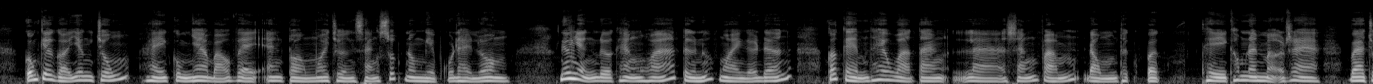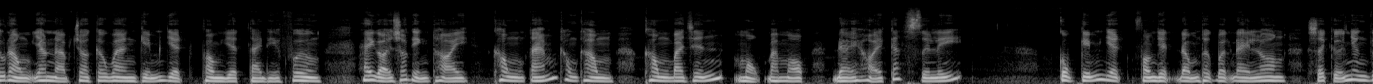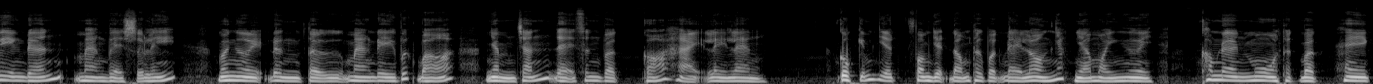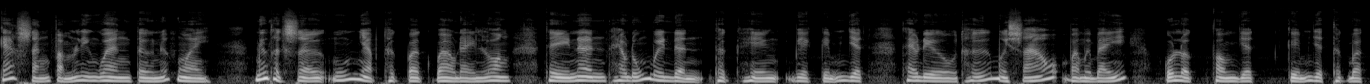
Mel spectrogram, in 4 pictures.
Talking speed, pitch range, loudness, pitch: 190 wpm, 150-175 Hz, -22 LUFS, 160 Hz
